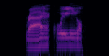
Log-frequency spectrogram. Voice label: "rack-wheel", English; nouns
